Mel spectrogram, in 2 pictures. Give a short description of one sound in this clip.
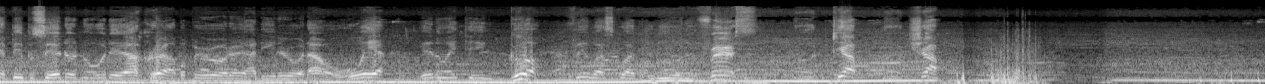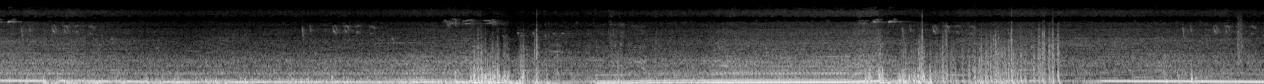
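Wind rushes past in an open vehicle.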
